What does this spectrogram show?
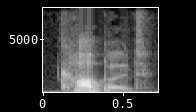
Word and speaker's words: cupboard: we looked at before, cupboard, that's got an unstressed schwa sound at the end, bud. And I think you can hear that cupboard, bud, sounds a lot like could, Good.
